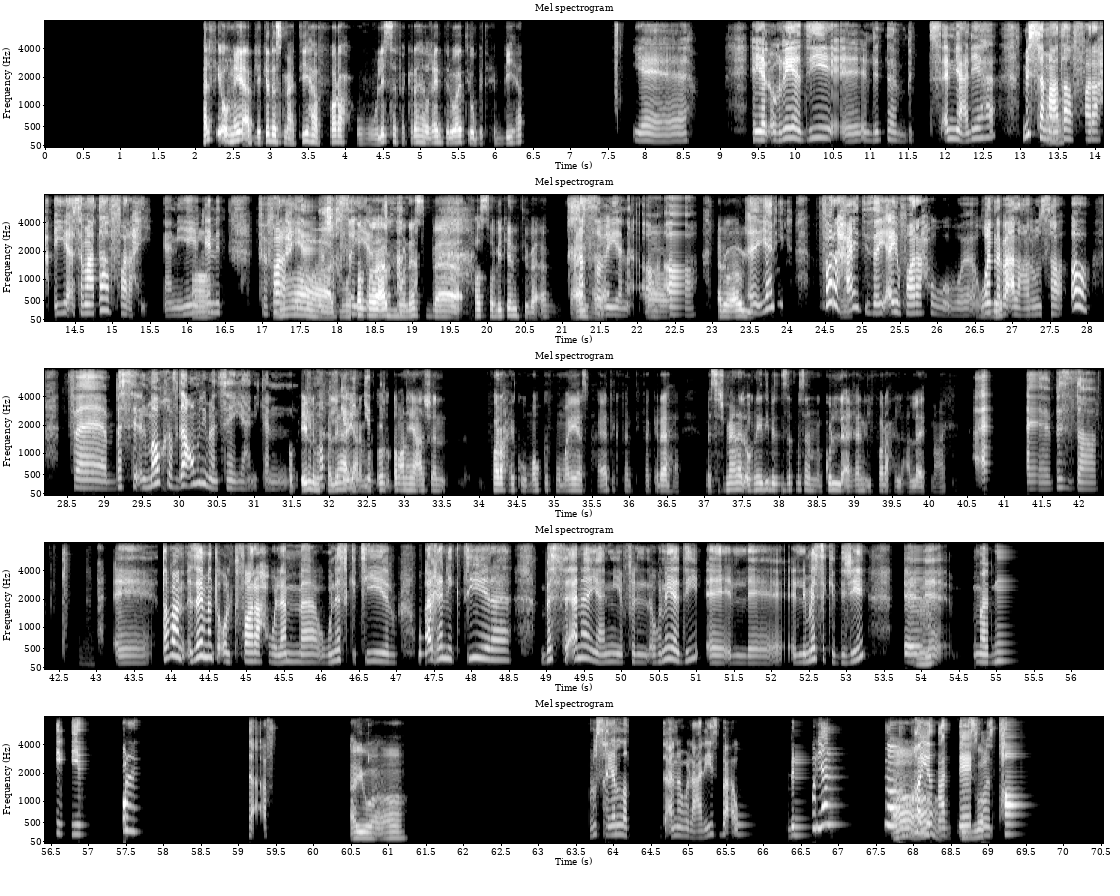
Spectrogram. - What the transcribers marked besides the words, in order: tsk; distorted speech; laugh; tapping; other background noise; other noise; in English: "الDJ"; unintelligible speech; unintelligible speech; unintelligible speech; unintelligible speech
- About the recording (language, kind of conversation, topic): Arabic, podcast, إيه هي الأغنية اللي سمعتها في فرح ولسه بتفضلها لحد دلوقتي؟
